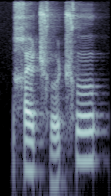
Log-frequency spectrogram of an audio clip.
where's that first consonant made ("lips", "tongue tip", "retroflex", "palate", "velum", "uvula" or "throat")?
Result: uvula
